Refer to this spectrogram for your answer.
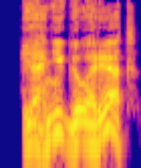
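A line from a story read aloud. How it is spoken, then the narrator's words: Exclaimed. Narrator (Russian): воскликнул он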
